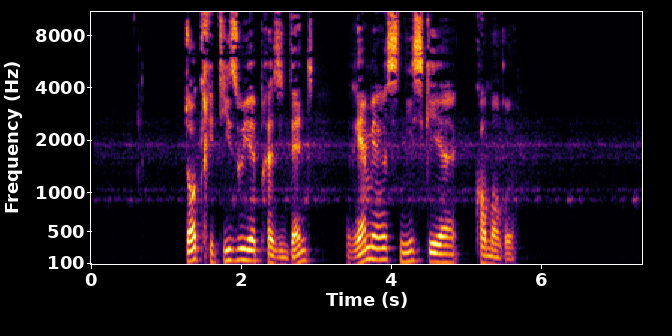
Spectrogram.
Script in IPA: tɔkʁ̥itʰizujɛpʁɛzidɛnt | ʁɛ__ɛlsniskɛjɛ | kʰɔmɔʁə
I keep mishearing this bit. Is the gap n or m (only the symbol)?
m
